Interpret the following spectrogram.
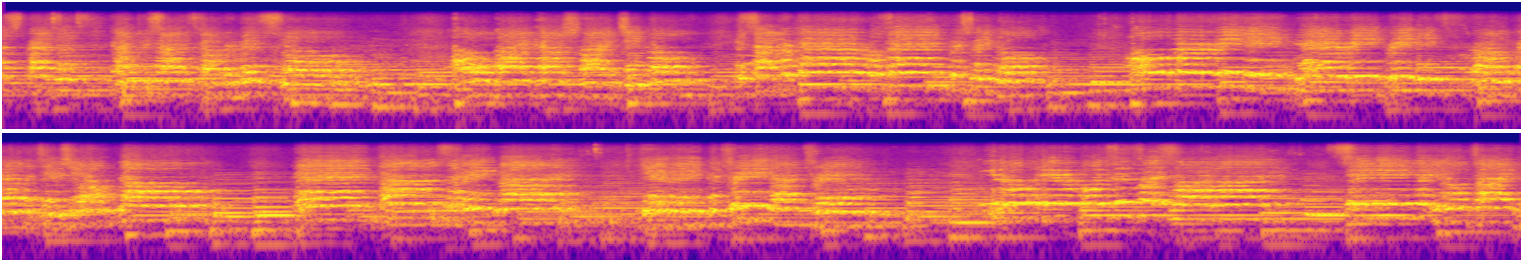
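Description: A large mixed choir of women and men singing together.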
